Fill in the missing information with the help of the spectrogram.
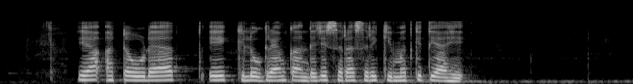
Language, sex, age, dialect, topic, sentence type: Marathi, female, 31-35, Standard Marathi, agriculture, question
